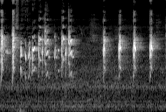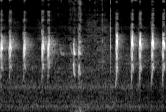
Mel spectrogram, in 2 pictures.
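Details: Highly excited white-eared bulbul, known locally as Basra bulbul, singing to draw song from other bulbuls: a quick jumble of chirps, then evenly spaced sharp notes about every quarter second, ending in a fast, loud run.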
